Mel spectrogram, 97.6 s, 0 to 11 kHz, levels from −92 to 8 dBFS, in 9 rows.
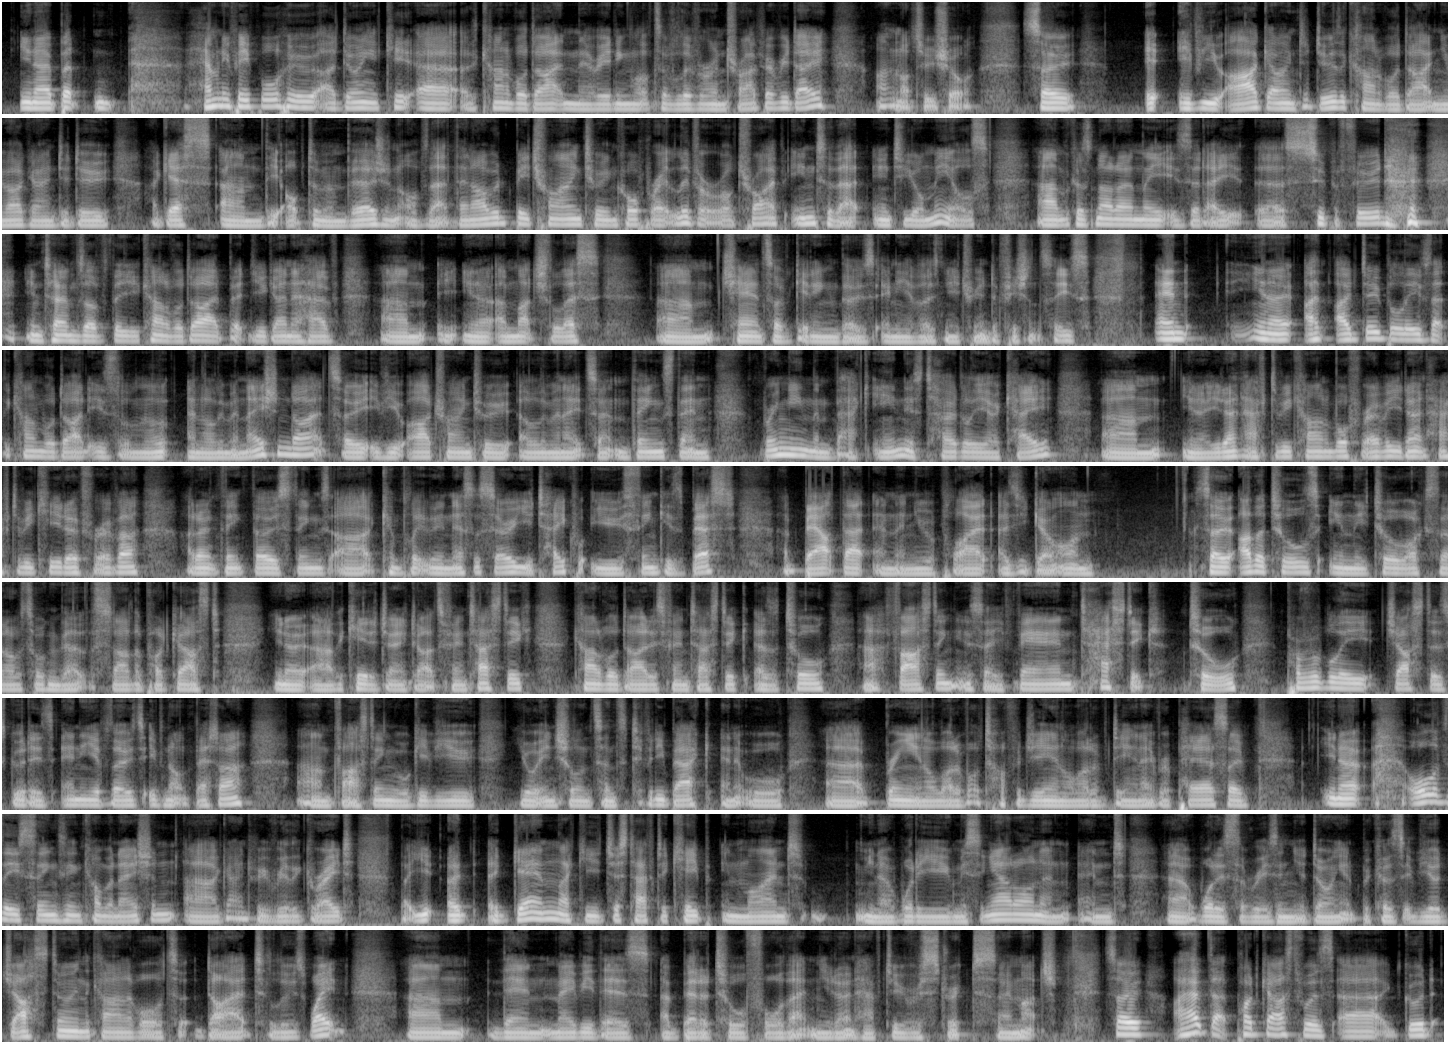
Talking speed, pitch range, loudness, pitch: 205 wpm, 95-120 Hz, -17 LUFS, 105 Hz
